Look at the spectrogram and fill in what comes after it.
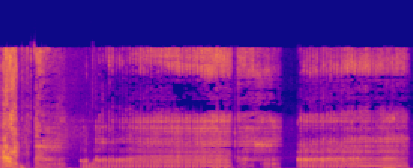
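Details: Dog growling during a Dogo Argentino and Chihuahua face-off: a steady, rough, pulsing rumble held for about three seconds, a brief pause, then a second long growl, recorded close up indoors.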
